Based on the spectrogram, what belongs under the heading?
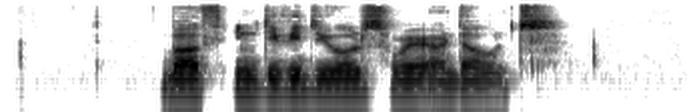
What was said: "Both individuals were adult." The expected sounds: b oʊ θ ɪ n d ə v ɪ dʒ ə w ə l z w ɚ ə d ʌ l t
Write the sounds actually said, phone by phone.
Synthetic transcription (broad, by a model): b oʊ θ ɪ n d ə v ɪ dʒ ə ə l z w ɚ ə d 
